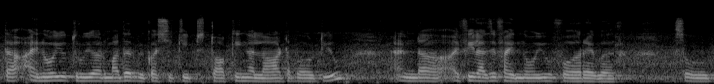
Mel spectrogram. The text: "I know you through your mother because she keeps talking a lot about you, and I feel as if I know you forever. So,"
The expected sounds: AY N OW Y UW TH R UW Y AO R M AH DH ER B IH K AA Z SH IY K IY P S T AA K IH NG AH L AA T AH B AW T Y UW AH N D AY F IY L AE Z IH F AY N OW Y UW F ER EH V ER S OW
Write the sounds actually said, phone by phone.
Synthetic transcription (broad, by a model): AY N OW Y UW T R UW Y AO R M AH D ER B IH K AA Z SH IY K IY P S T AA K IH NG AH L AA T AH B AW T Y UW AH N D AY F IY L AE Z IH F AY N OW Y UW F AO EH V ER S OW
